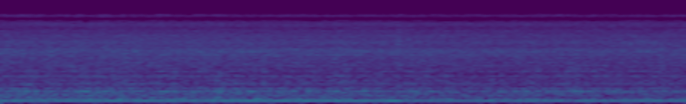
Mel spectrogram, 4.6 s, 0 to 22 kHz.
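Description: Johnson & Starley J25-32 Mk3 warm-air heater running, giving off a steady low hum with a fainter higher drone over a wash of air noise.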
